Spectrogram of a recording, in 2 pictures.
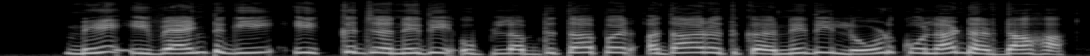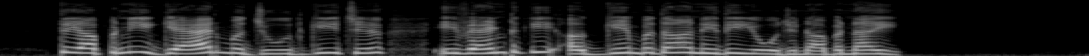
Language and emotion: Dogri, fearful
